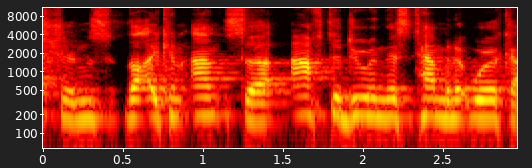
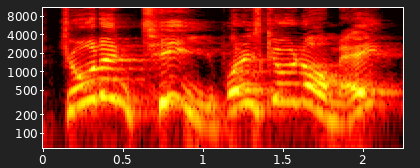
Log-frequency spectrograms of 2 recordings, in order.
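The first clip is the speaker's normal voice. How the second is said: excited greeting; 8 semitones higher, 7 dB louder than usual. Real, not acted. Greeting a viewer from the chat, loud and excited. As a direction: call out his name like spotting a mate.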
